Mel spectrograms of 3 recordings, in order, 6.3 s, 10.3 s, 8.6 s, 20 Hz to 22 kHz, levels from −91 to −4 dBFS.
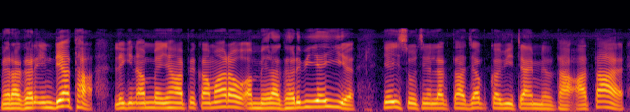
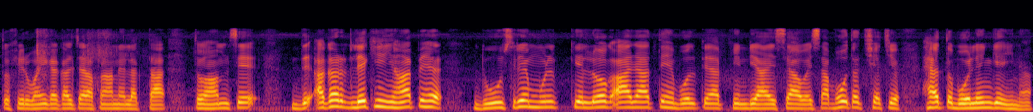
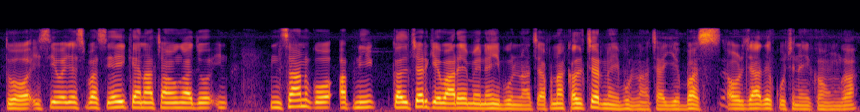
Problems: constant background noise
